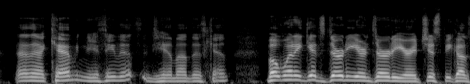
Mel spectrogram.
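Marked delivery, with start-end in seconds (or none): 0.2-2.3 high-pitched voice with a strong lisp. Showing how the bit sounds at the setup: Jay Leno voice. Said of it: "when it's just the setup".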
